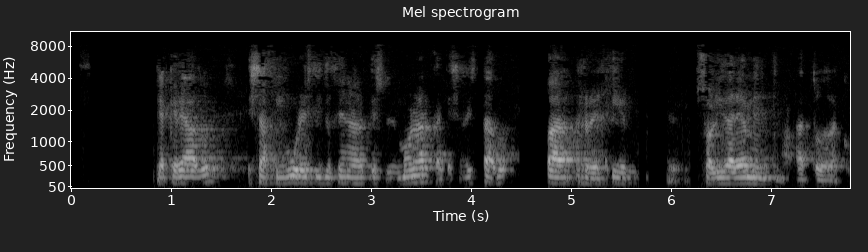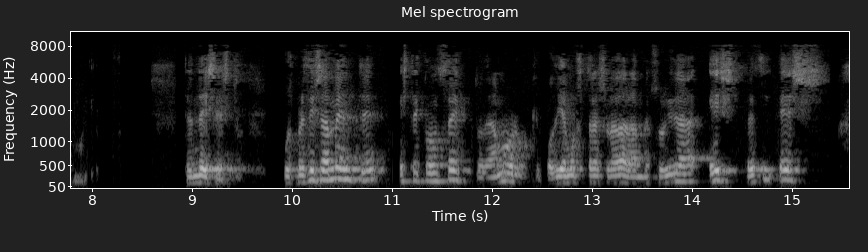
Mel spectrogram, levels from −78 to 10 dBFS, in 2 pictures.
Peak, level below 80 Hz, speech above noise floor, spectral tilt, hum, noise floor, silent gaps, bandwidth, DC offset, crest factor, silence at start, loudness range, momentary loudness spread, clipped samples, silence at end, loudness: -8 dBFS; -74 dBFS; over 63 dB; -4 dB/octave; none; under -90 dBFS; 4.50-4.76 s, 5.78-5.96 s, 8.08-8.19 s, 8.31-8.58 s, 8.87-8.92 s, 9.76-9.89 s, 11.02-11.07 s, 15.42-15.46 s; 8.8 kHz; under 0.1%; 20 dB; 0.85 s; 4 LU; 13 LU; under 0.1%; 0 s; -27 LUFS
